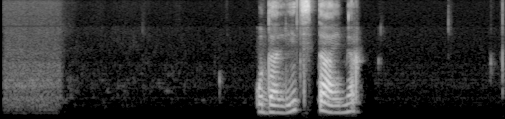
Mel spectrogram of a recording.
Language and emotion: Russian, neutral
